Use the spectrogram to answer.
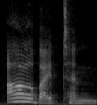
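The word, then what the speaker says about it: arbeiten: you might work so the verb for working is albertan the emphasis is on the A on the first syllable R by 10 take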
